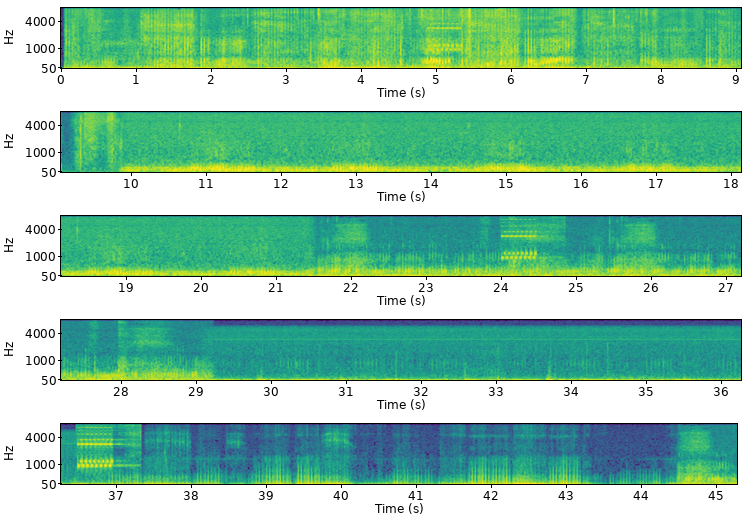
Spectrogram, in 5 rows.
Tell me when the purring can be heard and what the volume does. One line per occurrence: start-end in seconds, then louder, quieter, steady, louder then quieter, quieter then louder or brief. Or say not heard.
0.0-45.2 quieter.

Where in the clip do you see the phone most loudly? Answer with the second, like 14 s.
37 s.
